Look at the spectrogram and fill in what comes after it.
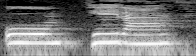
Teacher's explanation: और इसके बाद आता है प्लुत स्वर, जिन स्वरों के उच्चारण में हस्व स्वर से तिगुना समय लगे, मतलब कि 3 गुना समय, वे प्लुत स्वर कहलाते हैं।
